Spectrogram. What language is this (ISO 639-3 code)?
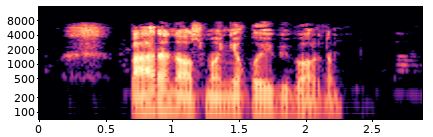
uzb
